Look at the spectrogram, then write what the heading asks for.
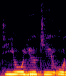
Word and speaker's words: Touko: 中学生の時に英語の先生に、あなたは TOUKO ではなく TOKO ですっ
